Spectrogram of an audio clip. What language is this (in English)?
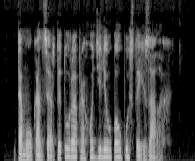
Belarusian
